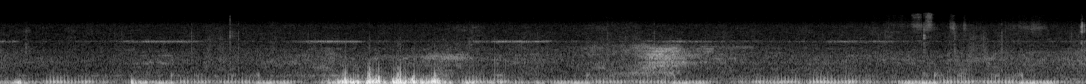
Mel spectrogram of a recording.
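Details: Little cat purring as it is cuddled: a low pulsing rumble, broken midway by a louder burst of handling or rustling, then settling back into the rhythmic breath-by-breath purr.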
